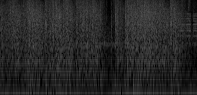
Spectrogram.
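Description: Gunfire in the video game Rimworld as colony turrets and raiders trade shots, a dense continuous crackle of rapid bursts with a steady low rumble, no voices.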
